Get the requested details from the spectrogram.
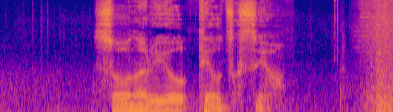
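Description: A man answers in a deep, gravelly voice.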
